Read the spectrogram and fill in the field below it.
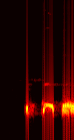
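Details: Stuttering 'gù cà lăm' cooing from a spotted dove kept as a decoy: a short clipped note, a longer level coo, then a sustained low coo cut off at the end, with no other sounds.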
